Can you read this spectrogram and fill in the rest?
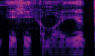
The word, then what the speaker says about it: hikikomori: A jak by se tedy v této standardní japonštině vyslovilo slovo hikikimori? – In this standard Japanese. – Hikikomori. Hikikomori. Your pronunciation is very good.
